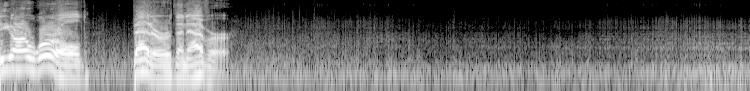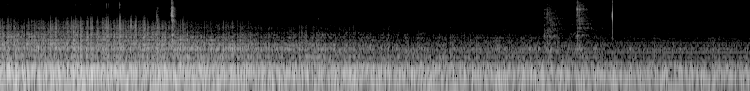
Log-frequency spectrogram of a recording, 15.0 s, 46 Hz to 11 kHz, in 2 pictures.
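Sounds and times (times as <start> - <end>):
rocket engine rumble with crackle: 0.0 - 15.0.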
